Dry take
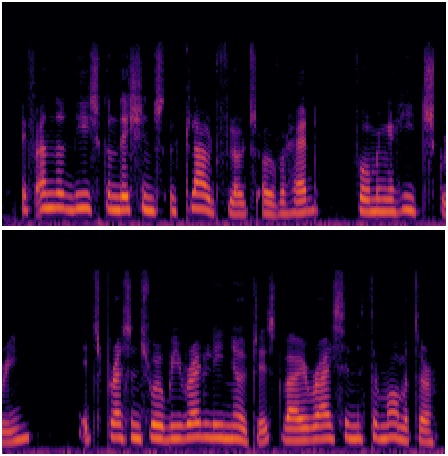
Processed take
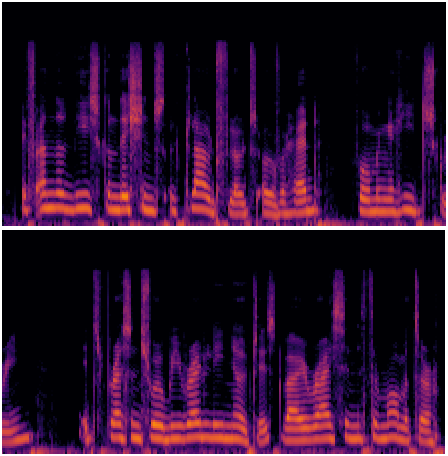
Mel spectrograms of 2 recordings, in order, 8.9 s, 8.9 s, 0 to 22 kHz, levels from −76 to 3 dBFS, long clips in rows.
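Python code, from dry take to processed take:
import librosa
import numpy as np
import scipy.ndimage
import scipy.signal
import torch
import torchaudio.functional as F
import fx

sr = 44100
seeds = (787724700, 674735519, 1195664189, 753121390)

y = fx.dynamic_eq(x, sr, hz=6000.0, q=1.1, threshold_db=-54.0, ratio=4.0, max_db=4)
y = fx.sustainer(y, sr, db_per_s=63.0)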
